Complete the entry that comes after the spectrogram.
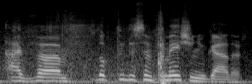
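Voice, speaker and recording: A man's voice: fairly high pitch, lively intonation, a little fast, close to an everyday voice. A man playing a wry, discreet investigator in a video game, speaking in an understated manner. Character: wry, discreet male investigator sharing intelligence. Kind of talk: cinematic video game acting. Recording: clear background ambience noise.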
